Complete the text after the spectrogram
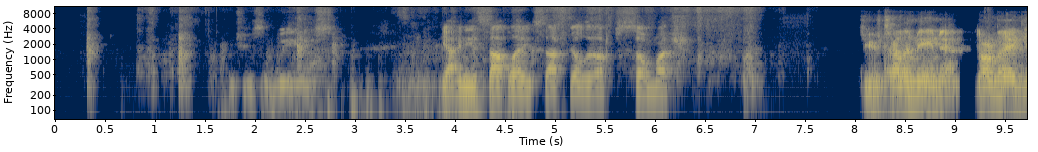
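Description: A cardboard box rustles and scrapes.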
